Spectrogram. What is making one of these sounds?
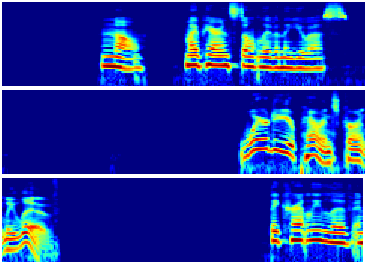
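A young woman speaks calmly and clearly, close up.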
